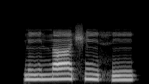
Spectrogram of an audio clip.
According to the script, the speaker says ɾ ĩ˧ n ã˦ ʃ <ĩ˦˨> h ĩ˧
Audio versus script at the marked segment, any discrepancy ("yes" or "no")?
no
